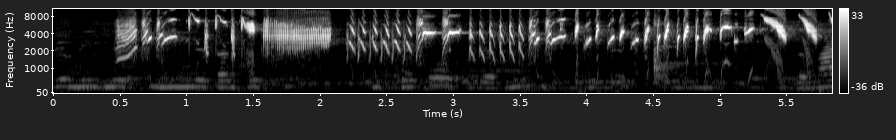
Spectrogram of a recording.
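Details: A small goldfinch-hybrid baster pours out continuous goldfinch-like song, with dense rapid twitters, a buzzy burst and sweeping high notes, over a low steady murmur in the background.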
